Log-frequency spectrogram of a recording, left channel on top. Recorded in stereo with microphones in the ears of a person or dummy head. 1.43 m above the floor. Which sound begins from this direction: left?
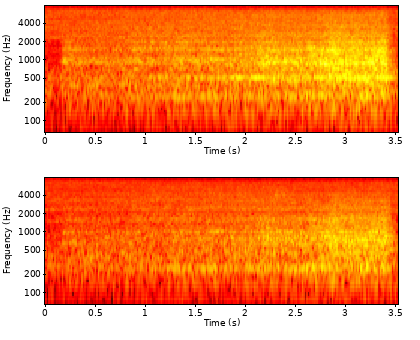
A bird, at 0.2 s.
